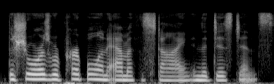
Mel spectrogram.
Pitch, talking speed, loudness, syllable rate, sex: 210 Hz, 195 wpm, -16 LUFS, 7.1 syllables/s, female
